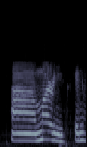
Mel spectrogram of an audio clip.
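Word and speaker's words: Mari: Ah Mary. Can you call me Mary? How do you spell that? M A R I. Ah Mary.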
